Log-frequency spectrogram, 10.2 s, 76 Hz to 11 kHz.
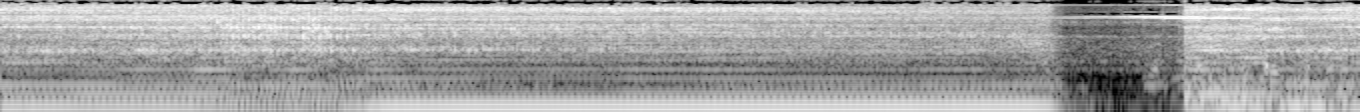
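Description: Mini CNC mill's spindle running steadily as a 6 mm single-flute end mill cuts a plastic block, a steady whine with a slight change in pitch about two seconds in. About eight seconds in the sound drops away and music takes over.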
